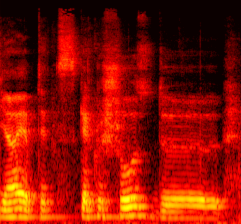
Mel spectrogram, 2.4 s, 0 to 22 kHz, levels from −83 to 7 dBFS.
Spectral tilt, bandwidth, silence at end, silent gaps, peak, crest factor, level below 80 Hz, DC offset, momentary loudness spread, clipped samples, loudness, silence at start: -5 dB/octave; 19 kHz; 0 s; none; -6 dBFS; 16 dB; -56 dBFS; under 0.1%; 7 LU; under 0.1%; -23 LUFS; 0 s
